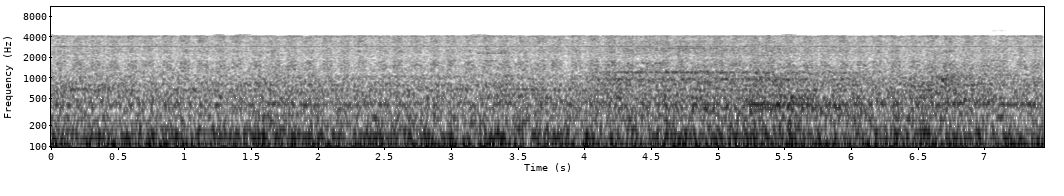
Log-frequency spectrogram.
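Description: Freight cars rolling past on the rails, a steady low rumble of wheels and trucks with no let-up.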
